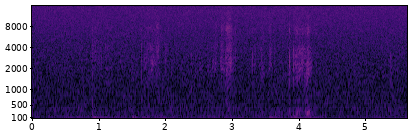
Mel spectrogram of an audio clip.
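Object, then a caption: Faux-leather-covered backgammon case. Painted nails and fingertips tap and scratch the lid of a closed, hollow rectangular backgammon case covered in map-print faux leather, near its lower edge. The sound is quiet, soft scratching with light taps: brief, bright, raspy bursts over a low, steady rumble.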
